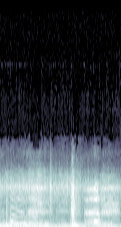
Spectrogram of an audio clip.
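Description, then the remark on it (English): A car door unlocks with a sharp mechanical clunk, then swings open with a softer thud a moment later, over a steady low background rumble, as a rain-soaked person is let into the car out of the rain. “I'm going to unlock the door, Dorothy.”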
